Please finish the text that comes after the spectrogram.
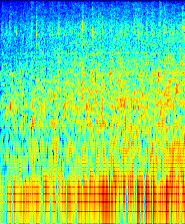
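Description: Water is pumped out of a fish tank, giving a steady, close rushing gush that continues without break for a couple of seconds with no one talking.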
